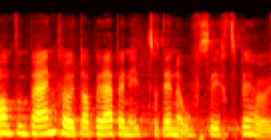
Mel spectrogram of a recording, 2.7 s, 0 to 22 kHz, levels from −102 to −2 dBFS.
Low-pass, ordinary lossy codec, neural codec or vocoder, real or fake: 14.4 kHz; none; none; real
